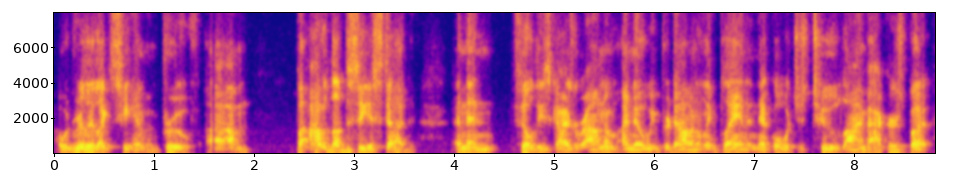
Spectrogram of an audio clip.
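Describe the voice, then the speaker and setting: A man with a fairly low, slightly hoarse voice talks sports in a casual, rambling way. He hosts a fan show and drifts between opinions with plenty of ums and uhs. He sounds like a fan, opinionated and unpolished. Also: fast, a bit bright, rough recording. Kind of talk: casual sports talk with viewer comments.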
